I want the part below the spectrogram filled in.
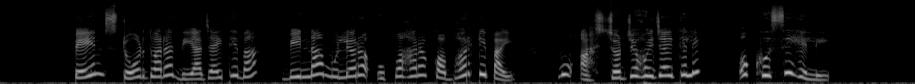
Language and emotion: Odia, surprised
